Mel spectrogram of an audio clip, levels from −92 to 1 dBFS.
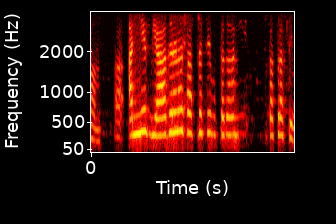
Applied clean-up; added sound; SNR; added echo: none; none; none; none.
